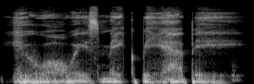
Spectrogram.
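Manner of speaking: voice of a talking teddy bear. Quoting a toy bear while discussing a scary film: teddy bear voice. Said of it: "Why did the bear talk like that".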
